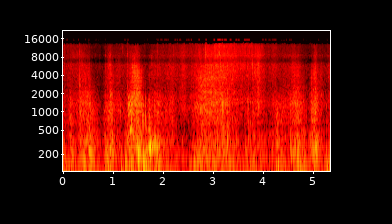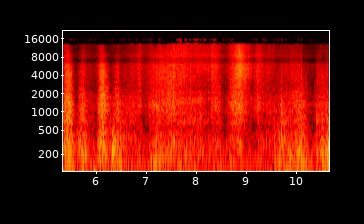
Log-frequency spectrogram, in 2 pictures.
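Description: Wet mesh-covered bath sponges squeezed and kneaded by rubber-gloved hands in a basin of soapy water: irregular squelching and sloshing, with a few sharper squishes in the second half.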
